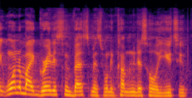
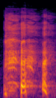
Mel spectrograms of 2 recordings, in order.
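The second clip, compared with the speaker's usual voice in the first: high giggle. Real, not acted. High laugh.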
